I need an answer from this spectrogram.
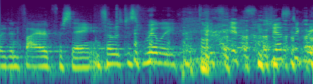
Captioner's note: audience laughing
